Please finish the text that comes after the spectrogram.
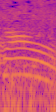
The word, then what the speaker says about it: chao: Chilean don't pronounce well the CH, like ch.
